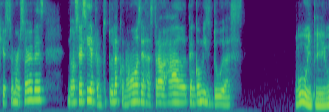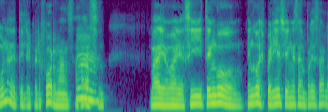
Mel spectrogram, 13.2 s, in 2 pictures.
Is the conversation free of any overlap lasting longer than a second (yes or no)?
yes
